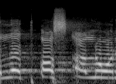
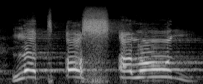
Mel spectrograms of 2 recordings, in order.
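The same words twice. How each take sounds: First: "us" leaned on to show many spirits; stress on US. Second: Slow, drawn-out plea, "Let us alone" stretched; slow cry of the demon. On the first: Shown as a demonstration. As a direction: hit the word "us" in "Let us alone". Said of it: "it's more than one in there". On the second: A narrator's reading. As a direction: draw out "Let us alone" like a lightly voiced crying demon. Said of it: "And he cried out".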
